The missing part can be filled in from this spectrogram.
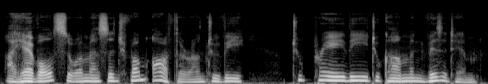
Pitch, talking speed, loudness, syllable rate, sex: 150 Hz, 210 wpm, -17 LUFS, 5.4 syllables/s, male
